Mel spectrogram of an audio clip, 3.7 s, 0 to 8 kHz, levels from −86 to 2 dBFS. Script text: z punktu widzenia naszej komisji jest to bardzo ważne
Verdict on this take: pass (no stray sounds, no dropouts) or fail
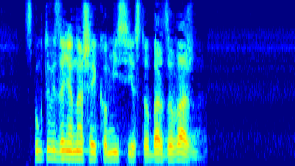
pass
